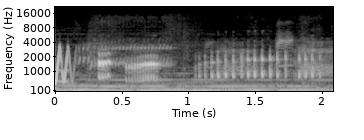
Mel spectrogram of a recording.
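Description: Frogs in the Minecraft video game croak in a few short, close, tonal bursts, forming a quick irregular series of low, throaty calls.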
